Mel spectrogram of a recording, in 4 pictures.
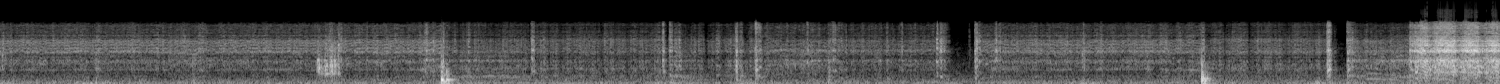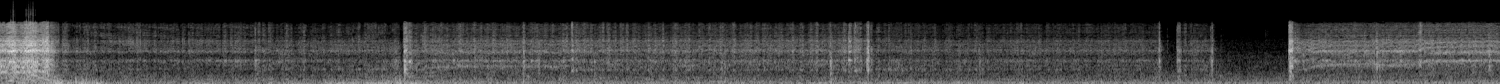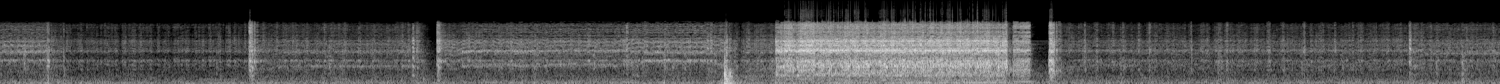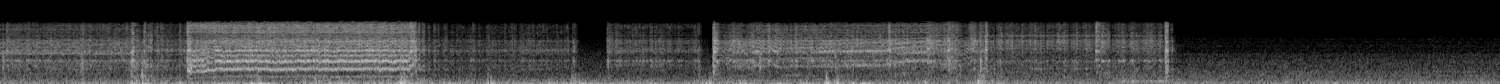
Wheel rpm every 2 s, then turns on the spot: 130, 130, 100, 80, 100, 120, 90, 50, 40, 70, 130, 120, 50, 30, 120, 70, 100, 120, 120, 70, 90, 130, 130, 80, 50, 30, 110, 110, 40, 0.
6-8 24-28 30-32 48-50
